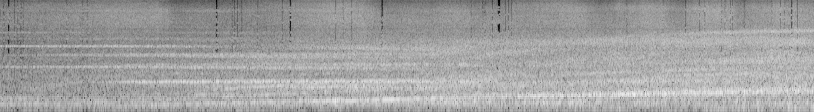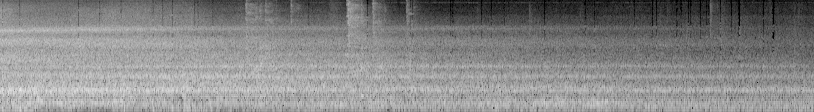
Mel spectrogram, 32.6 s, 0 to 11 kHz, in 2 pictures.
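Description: Tokyu 5000 series electric train pulling out of the station. Its inverter and traction-motor whine climbs steadily in pitch as it accelerates, over the rumble of the wheels. It is loudest about halfway through, then fades as the train leaves.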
